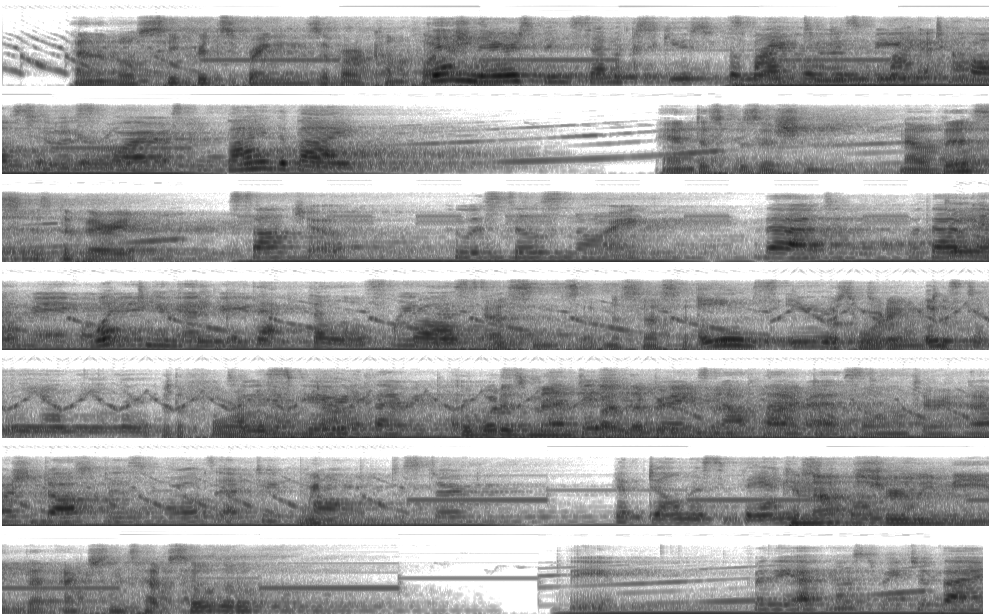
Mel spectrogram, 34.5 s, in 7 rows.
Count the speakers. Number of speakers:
3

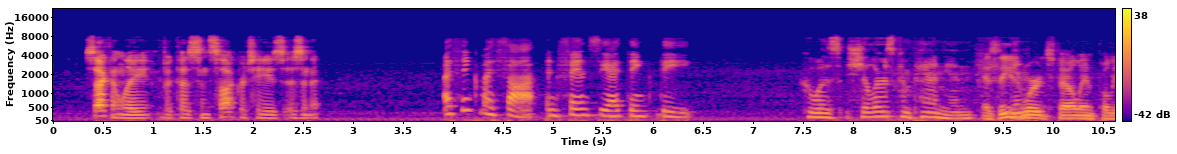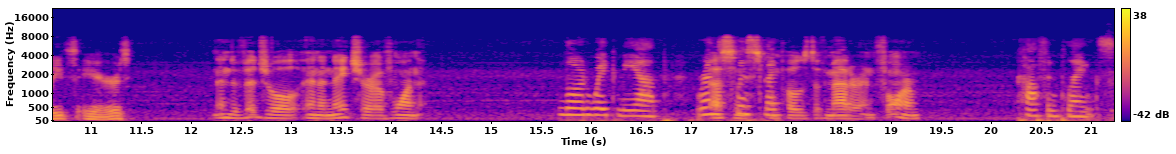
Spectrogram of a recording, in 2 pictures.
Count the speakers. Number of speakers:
4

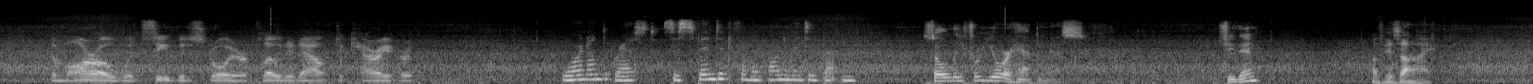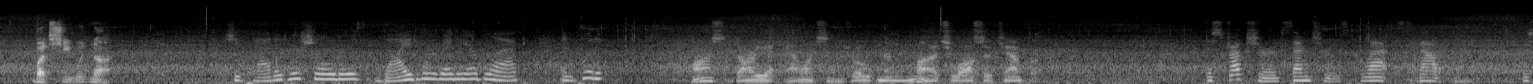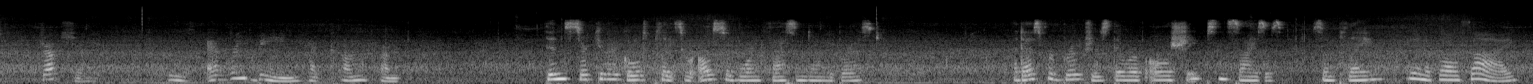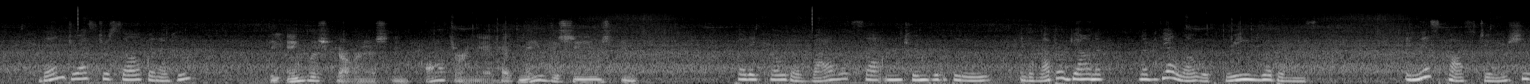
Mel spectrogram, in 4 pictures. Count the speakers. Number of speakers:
7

